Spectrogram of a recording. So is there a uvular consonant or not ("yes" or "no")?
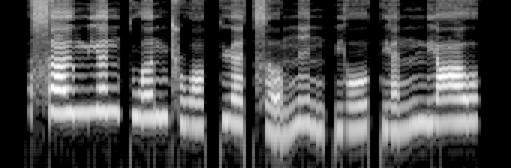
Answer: no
